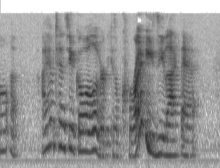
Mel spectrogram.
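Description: A woman's voice speaking, from about half a second in.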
